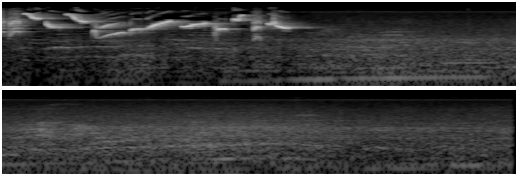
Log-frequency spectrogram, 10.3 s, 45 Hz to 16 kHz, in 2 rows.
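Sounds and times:
great-billed seed finch singing: 0.0s - 3.2s.

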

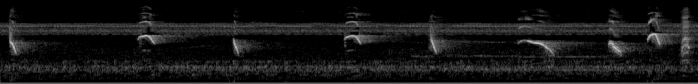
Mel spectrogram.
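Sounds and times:
chopi blackbird song: 1.4s - 1.8s, 3.4s - 4.4s, 5.2s - 6.9s.

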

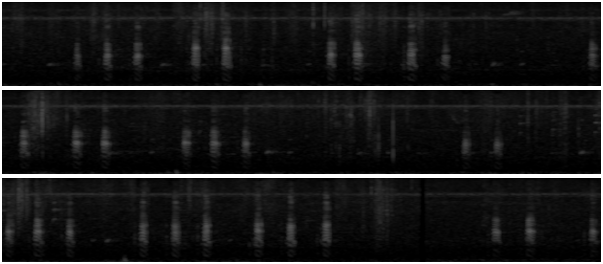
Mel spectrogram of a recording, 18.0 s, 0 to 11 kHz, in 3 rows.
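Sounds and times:
wild duck quacking: 0.7s - 2.4s, 3.2s - 4.5s, 5.8s - 8.7s, 12.0s - 15.4s, 16.8s - 17.9s.

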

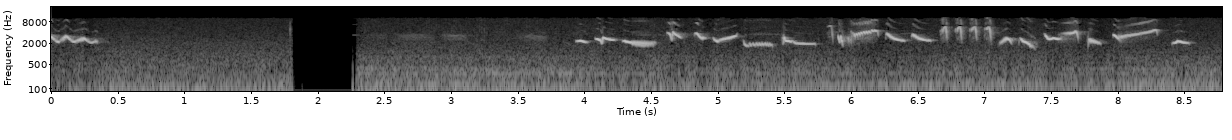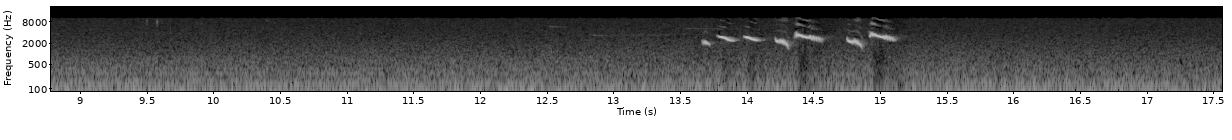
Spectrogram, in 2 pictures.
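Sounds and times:
tropical mockingbird singing: 0.0s - 0.4s, 2.5s - 8.6s, 12.5s - 15.2s.

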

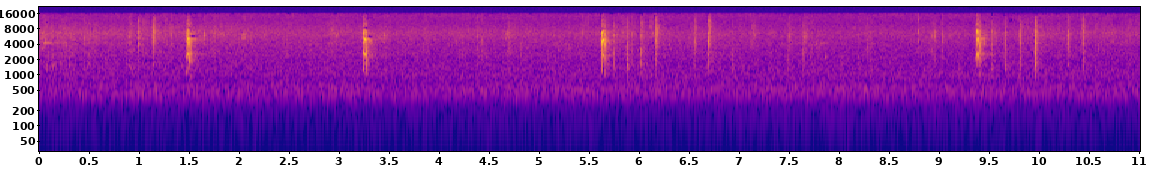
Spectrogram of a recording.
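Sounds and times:
faint steady noise: 0.0s - 10.9s
great spotted woodpecker kik calls: 1.4s - 1.8s, 3.2s - 3.5s, 5.6s - 6.8s, 9.0s - 10.5s.

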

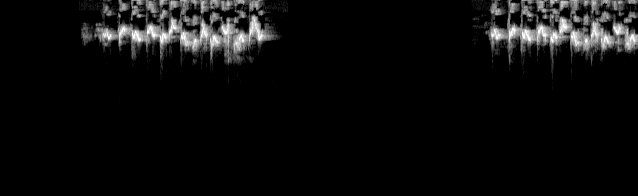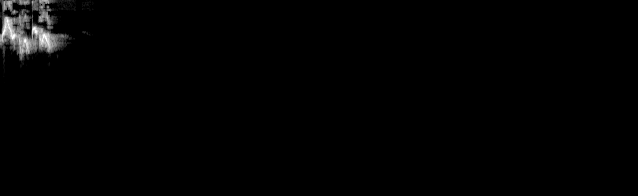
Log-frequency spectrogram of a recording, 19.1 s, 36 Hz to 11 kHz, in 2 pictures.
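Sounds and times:
Ultramarine grosbeak singing: 1.2s - 4.0s, 7.4s - 10.5s.

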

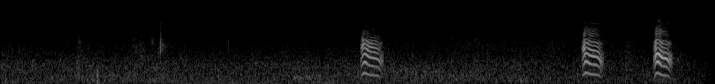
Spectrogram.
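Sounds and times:
low steady background hiss: 0.0s - 7.1s
lava gull short harsh cries: 3.6s - 3.9s, 5.8s - 6.8s.

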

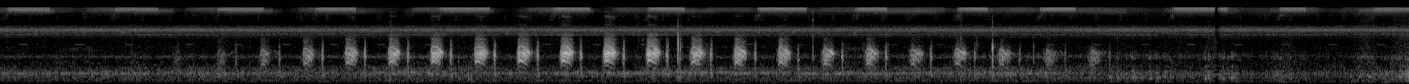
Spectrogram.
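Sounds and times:
steady insect whine: 0.0s - 14.0s
snipe short scratchy calls: 2.2s - 11.1s.

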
